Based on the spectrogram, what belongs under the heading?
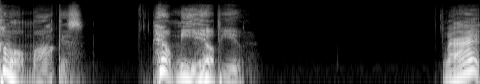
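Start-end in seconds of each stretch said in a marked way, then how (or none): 0.0-2.4 mock exasperated preacher voice, pitched lower. Acting out the pastor's words to Marcus: imitating a fed-up pastor. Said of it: "the pastor is sick and tired of this shit".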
